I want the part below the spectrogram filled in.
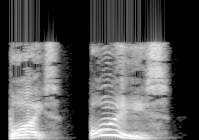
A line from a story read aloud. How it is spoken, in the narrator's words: Anthony hollers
